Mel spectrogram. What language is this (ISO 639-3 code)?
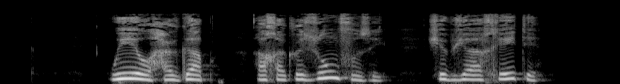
abk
